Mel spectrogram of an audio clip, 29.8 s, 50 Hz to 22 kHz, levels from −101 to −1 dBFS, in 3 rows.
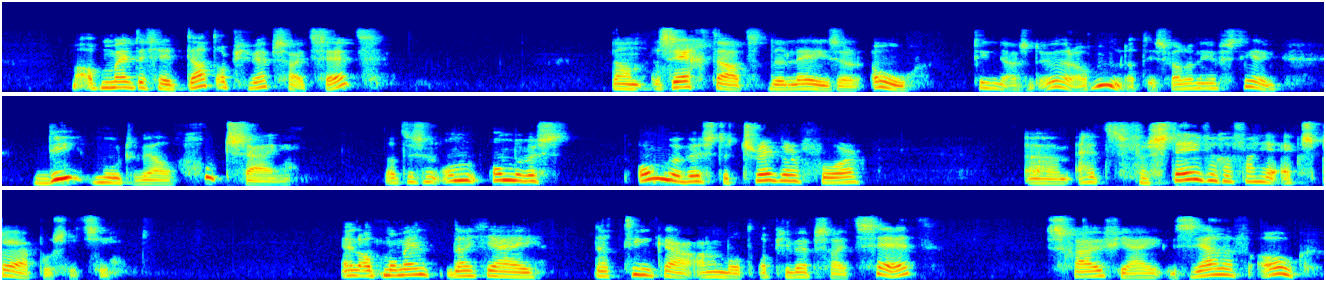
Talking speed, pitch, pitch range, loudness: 115 wpm, 185 Hz, 160-225 Hz, -29 LUFS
